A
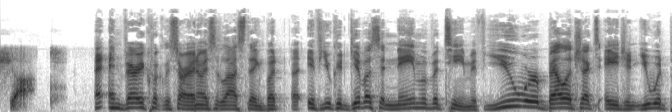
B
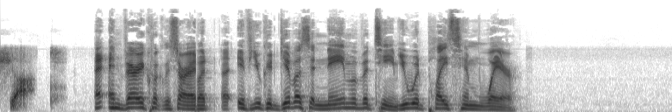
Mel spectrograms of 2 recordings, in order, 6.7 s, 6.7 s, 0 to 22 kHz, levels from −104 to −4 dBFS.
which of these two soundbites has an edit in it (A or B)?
B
